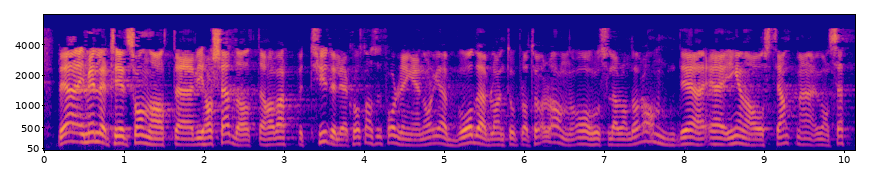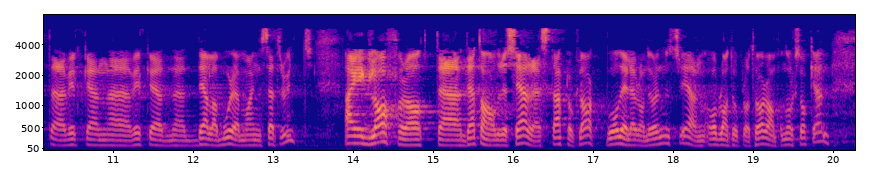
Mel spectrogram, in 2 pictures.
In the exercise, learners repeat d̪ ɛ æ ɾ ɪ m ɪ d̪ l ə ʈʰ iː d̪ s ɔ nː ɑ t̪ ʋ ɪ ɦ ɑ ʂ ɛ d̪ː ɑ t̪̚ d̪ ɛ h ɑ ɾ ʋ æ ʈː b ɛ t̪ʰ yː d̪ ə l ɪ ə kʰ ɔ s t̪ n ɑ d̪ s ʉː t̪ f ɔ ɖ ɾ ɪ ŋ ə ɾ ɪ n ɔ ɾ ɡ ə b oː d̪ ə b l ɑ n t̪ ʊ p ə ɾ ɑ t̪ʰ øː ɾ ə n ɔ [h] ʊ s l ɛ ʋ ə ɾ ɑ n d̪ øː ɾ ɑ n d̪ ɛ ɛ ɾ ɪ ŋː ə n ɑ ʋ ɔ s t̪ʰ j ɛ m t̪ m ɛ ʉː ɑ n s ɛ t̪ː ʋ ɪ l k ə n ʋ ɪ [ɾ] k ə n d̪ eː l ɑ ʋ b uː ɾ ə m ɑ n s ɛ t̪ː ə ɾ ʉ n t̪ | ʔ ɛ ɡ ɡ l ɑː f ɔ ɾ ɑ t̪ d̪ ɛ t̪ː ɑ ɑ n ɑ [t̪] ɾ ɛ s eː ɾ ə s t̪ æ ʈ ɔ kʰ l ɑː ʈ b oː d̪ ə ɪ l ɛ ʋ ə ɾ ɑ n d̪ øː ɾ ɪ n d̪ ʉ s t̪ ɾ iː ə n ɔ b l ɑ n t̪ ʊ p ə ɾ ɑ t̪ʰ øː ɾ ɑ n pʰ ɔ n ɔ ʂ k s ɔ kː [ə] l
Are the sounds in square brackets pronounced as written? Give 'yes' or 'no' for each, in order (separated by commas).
yes, no, no, yes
